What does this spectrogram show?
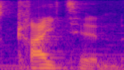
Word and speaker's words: chitin: I'm not gonna lie, I thought it was always pronounced chitin, but it's chitin.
